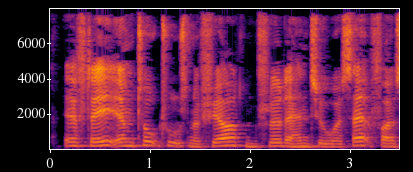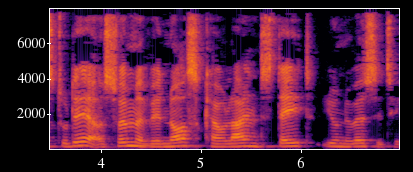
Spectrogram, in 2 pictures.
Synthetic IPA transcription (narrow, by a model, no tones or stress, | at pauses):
efd̥ɐe̝ːemt͡sʰo̝̰ːt͡sʰṵːsn̩ɒ̽fjɒɐd̥n̩flød̥əɦænt͡sʰe̝luesɛ̰ːfɒ̽æsd̥ude̝̰ːɐɒ̽sʋeməʋe̝nɒskʰːɑolɑ̈ɪnsd̥eːd̥ | uniʋæɐsit͡sʰi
